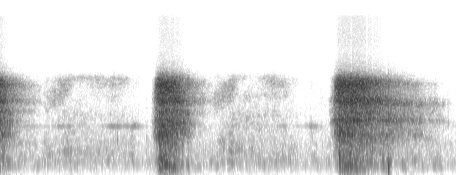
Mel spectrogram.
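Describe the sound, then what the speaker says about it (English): Deep, strong breaths during a vinyasa yoga stretching session: a fading exhale, then two long, loud, airy breaths a few seconds apart, close to the mic with quiet gaps between. "Okay, so you're going to breathe in, exhale."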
